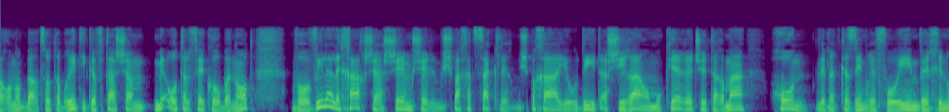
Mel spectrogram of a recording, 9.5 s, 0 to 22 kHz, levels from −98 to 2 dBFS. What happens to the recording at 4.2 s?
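Nothing goes wrong at 4.2 s; the speech carries on intact through that moment, with no dropout, click, distortion or other fault.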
